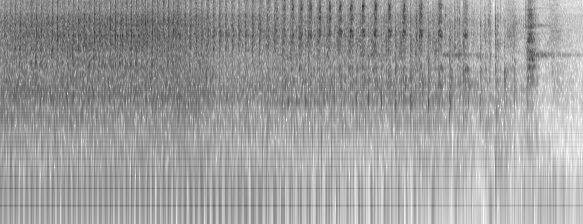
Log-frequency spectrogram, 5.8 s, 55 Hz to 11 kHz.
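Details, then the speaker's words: 14 horsepower Kohler single-cylinder engine on hydrostatic-drive lawn tractor with new battery and redone voltage regulator: catches quickly and settles into steady, even chug around 160 beats a minute; starts clean and runs well. "Runs quite well."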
